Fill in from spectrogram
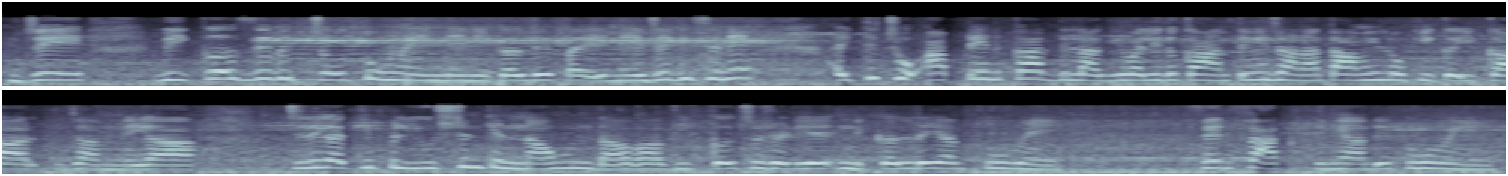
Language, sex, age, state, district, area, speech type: Punjabi, female, 18-30, Punjab, Tarn Taran, urban, spontaneous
